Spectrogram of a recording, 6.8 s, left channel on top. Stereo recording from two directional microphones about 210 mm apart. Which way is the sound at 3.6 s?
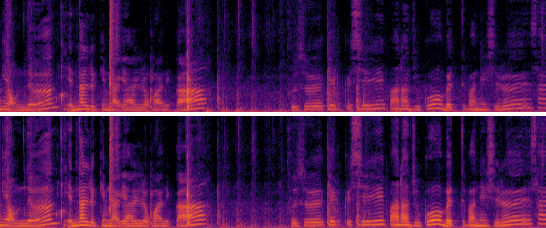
35° right (ahead or behind).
